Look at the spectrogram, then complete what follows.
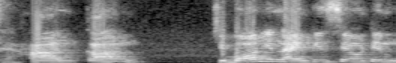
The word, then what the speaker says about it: Han Kang: In Korean language, it's just Han Kan, but in English we pronounce it as Kang.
